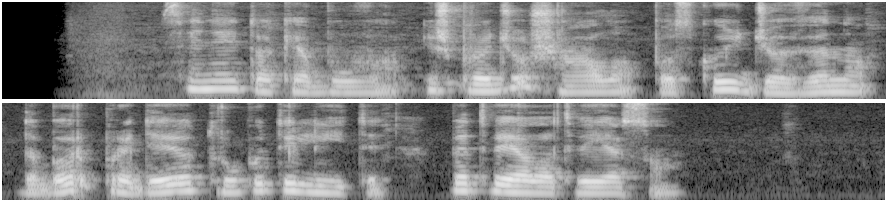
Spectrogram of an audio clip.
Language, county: Lithuanian, Vilnius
